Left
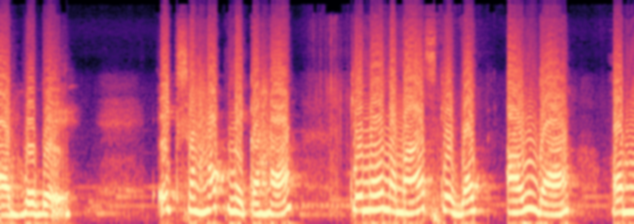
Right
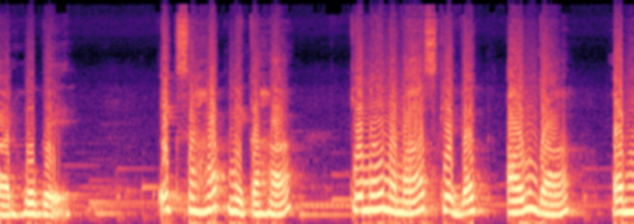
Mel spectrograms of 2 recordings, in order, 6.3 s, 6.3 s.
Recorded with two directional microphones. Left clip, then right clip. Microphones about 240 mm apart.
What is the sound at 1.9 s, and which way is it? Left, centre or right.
Speech, left.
